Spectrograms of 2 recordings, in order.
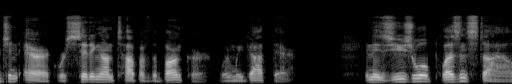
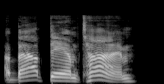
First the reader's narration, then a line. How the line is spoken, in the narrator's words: he shouted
